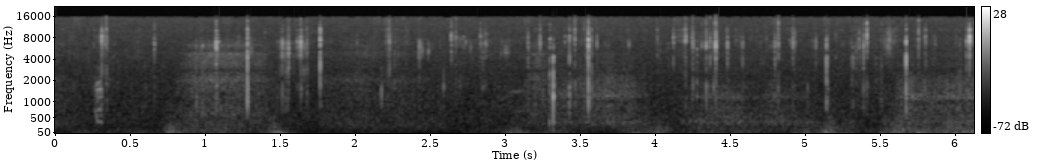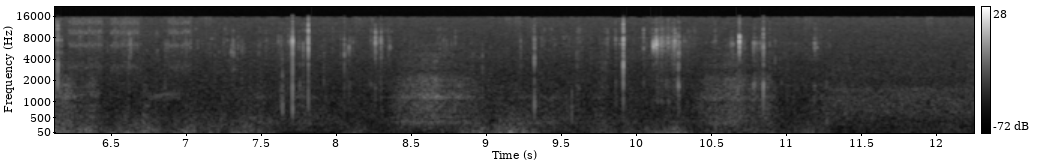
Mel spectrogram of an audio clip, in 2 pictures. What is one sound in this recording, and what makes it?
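Small squirrels nibble seeds from a person's hands.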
